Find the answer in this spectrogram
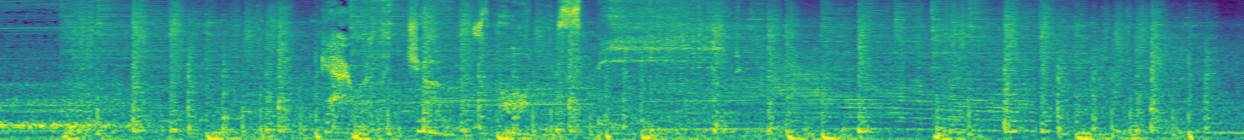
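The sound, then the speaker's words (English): Zog's electric lightweight sports car drives hard, its engine noise a steady dense roar broken by sharp, high tire squeals as it skids, with no one speaking. “Well, until Zog's remarkable revolutionary electric lightweight sports car comes available, the rest of us are stuck with the electric cars that we've driven now.”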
